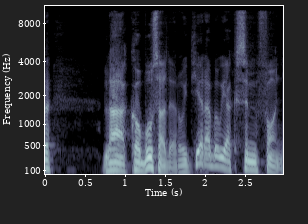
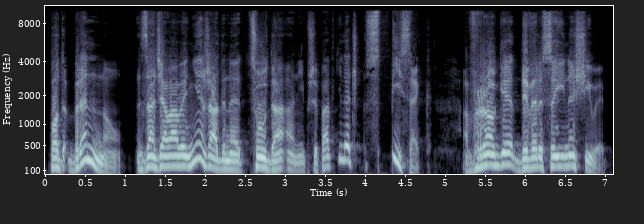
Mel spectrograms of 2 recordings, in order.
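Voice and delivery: higher-pitched, emphatic reprimand; stern military examiner; 5 semitones higher, 4 dB louder than usual. Acted. Captain correcting a cadet before the class, stern reprimand. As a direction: lecture the cadet with official indignation.

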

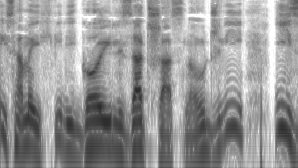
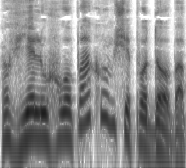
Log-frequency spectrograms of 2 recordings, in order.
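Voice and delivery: put-on higher, louder girl's voice; Pansy; 7 semitones higher, 5 dB louder than usual. A narrator's reading. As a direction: put on a pert girl's voice, pitched up. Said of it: "powiedziała Pansy".

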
